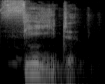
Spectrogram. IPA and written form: fid (feed)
